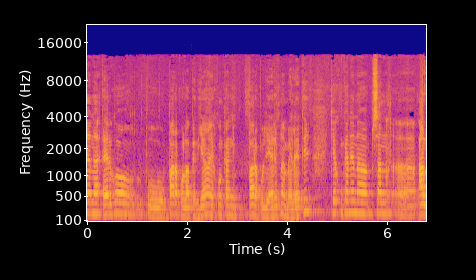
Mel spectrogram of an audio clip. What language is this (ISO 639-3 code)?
ell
